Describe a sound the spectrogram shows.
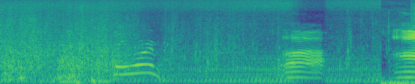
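Water splashes loudly as a swimmer thrashes nearby.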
